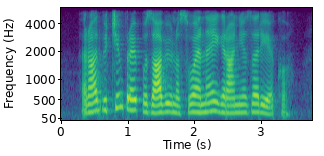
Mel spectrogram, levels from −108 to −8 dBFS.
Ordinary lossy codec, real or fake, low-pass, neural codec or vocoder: none; real; 5.4 kHz; none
